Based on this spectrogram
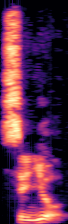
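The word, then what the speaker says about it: señor: your end it changes the sound from an end from a normal end to this enya sound so you have words like senor like or the sort pinata or even words that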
